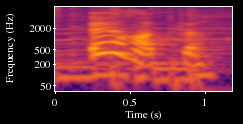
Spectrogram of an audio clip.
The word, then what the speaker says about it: Europe: Ensuite, le troisième mot, c'est Europe. Très bien. Donc le E et le U, ça se prononce E.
